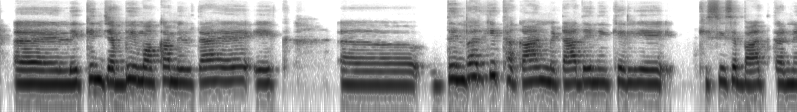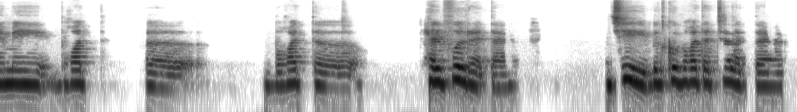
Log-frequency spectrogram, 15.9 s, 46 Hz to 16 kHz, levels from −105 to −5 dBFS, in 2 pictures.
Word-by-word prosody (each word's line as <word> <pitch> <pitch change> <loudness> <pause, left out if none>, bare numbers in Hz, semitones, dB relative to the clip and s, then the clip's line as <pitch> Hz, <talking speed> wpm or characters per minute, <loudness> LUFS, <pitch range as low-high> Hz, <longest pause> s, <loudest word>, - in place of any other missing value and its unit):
अ, - - +1 0.5
लेकिन 235 +6 +4
जब 215 -3 +3
भी 255 +2 +4
मौका 225 +2 +1
मिलता 220 0 0
है, 235 0 0
एक 210 -2 -3 0.6
अ, - - -5 1.0
दिन 255 -1 +5
भर 290 +1 +2
की 315 - +4
थकान 235 0 +1
मिटा 215 -1 0
देने 220 -1 +1
के 230 - +1
लिए, 210 -1 0 0.4
किसी 210 +2 -4
से 240 - +2
बात 200 +1 0
करने 200 -1 +1
में 200 -2 -1
बहुत 205 +1 -4 0.5
अ, 165 -3 -8 0.6
बहुत 200 +3 -5 1.1
हेल्पफुल 230 +1 +5
रहता 165 -3 -4
है। 165 - -9 1.0
जी, 210 0 +3
बिल्कुल 210 +3 +2
बहुत 220 0 0
अच्छा 210 +2 -3
लगता 190 -1 -6 0.2
है। 180 - -10
210 Hz, 130 wpm, -23 LUFS, 200-230 Hz, 1.1 s, दिन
